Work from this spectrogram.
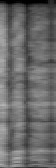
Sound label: Gasp; Link gasping (at Yuga); zelda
